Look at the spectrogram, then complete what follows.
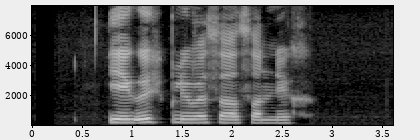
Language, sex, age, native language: Icelandic, male, 9, Icelandic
